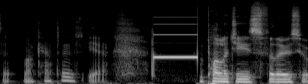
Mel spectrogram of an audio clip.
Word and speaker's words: marcato: Marcato we don't have marcato's I think that's how you pronounce it marcato's yeah apologies for those who are probably triggered it's actually pronounced Marcato not makato it's Marcato that we don't have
